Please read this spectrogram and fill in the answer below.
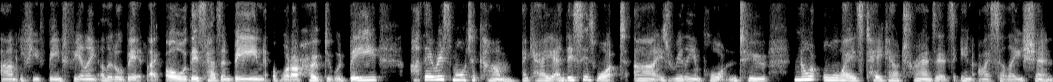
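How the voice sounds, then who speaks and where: Fairly low-pitched woman with an Australian accent, lively intonation and a moderate pace over a quiet background. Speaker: astrologer and astrology teacher. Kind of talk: casual explanatory video talk to camera; course promotion. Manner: many fillers (um, uh, you know).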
